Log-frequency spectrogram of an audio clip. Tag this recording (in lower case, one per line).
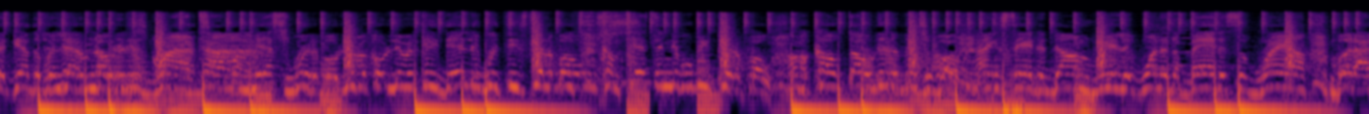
music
